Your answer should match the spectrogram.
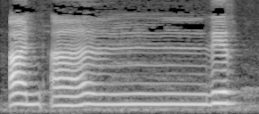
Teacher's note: یہاں پہ نون ساکن پہ غنہ ادا کریں گے کیونکہ اگلا لفظ حروف ہلکی نہیں ہے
